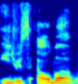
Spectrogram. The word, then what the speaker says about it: Idris Elba: I can't pronounce it. It's Idris Elba, is it? – Yep, that's right.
